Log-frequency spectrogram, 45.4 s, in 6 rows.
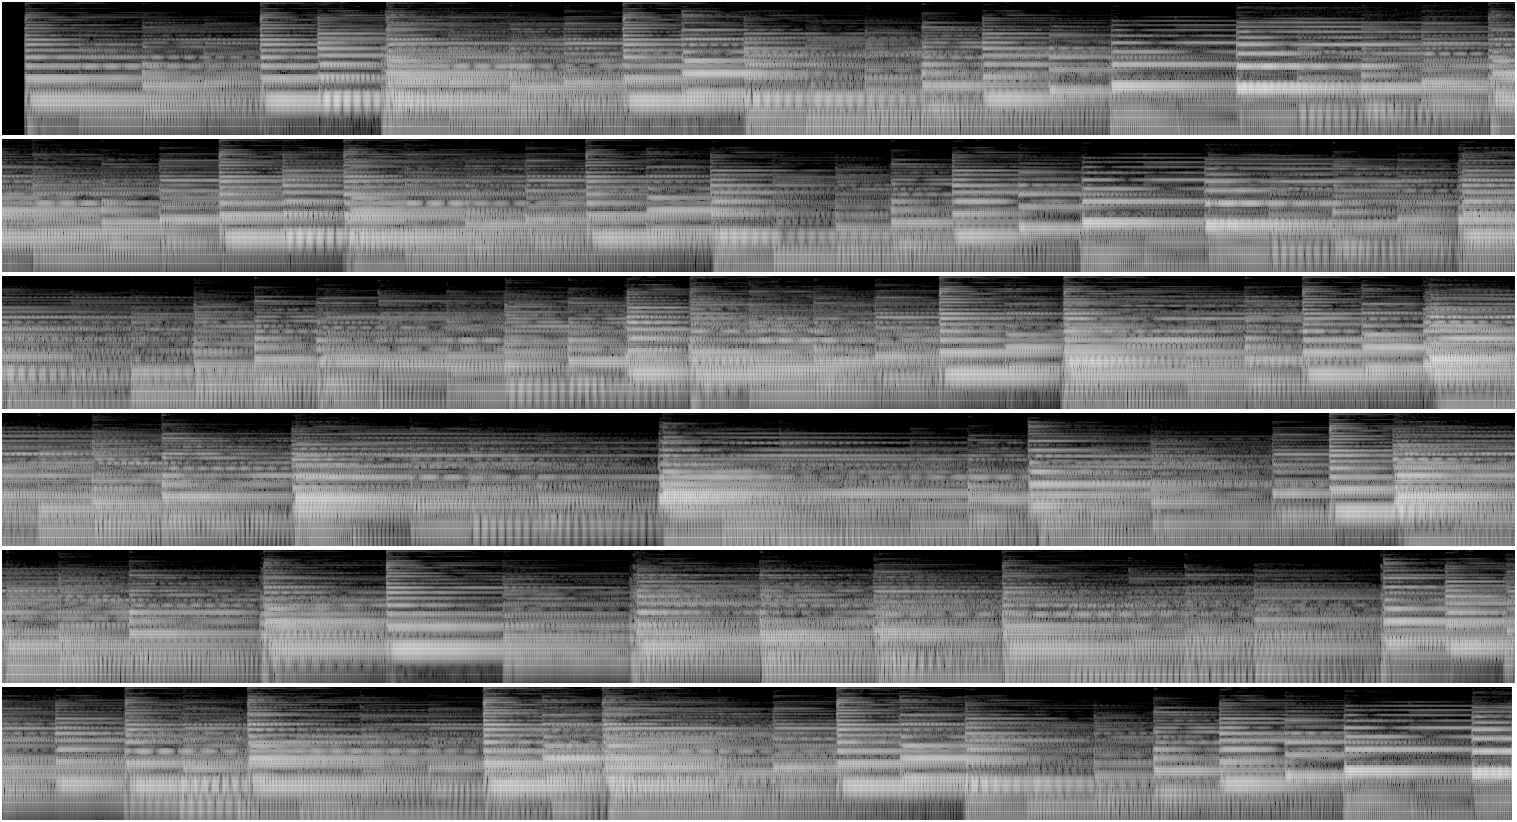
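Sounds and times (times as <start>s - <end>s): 
piano: 0.0s - 45.3s.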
